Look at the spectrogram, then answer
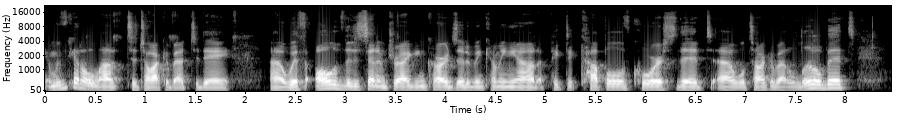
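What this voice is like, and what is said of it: Hoarse voice from a cold. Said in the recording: “dramatically handicapped in my vocal box ... the end of this cold ... give my voice some more time to heal”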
